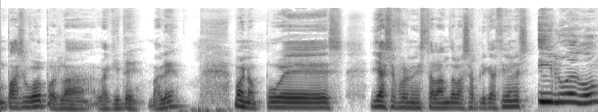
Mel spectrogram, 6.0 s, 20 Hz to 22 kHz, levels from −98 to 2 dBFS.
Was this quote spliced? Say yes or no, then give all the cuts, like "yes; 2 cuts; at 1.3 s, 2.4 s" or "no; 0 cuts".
no; 0 cuts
